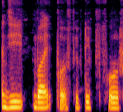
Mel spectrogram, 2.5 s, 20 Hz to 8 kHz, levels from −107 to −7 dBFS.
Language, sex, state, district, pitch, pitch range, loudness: Bengali, male, Jharkhand, Jamtara, 150 Hz, 140-155 Hz, -21 LUFS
